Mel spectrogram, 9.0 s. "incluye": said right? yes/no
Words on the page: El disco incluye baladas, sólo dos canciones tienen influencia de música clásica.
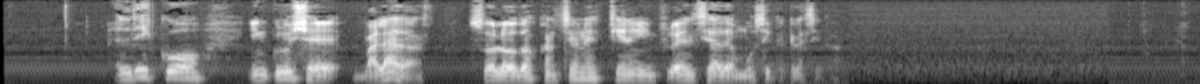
yes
